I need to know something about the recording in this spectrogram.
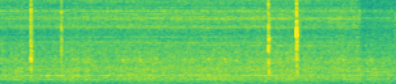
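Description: A push button clicks.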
